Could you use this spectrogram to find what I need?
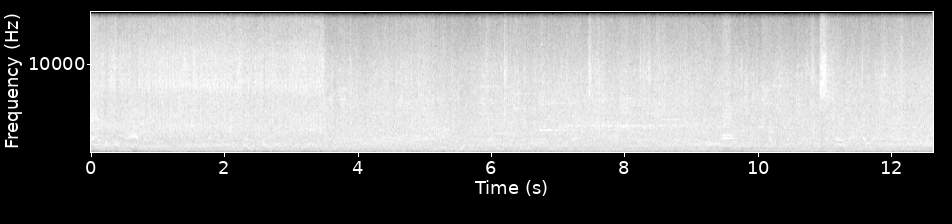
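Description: A crowd of people chatters on a busy street.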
